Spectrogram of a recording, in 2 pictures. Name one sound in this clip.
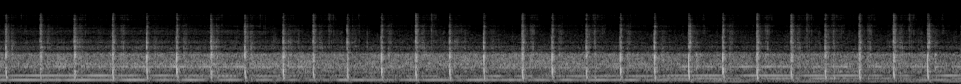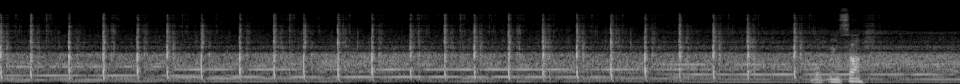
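Footsteps crunch at a steady walking pace.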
